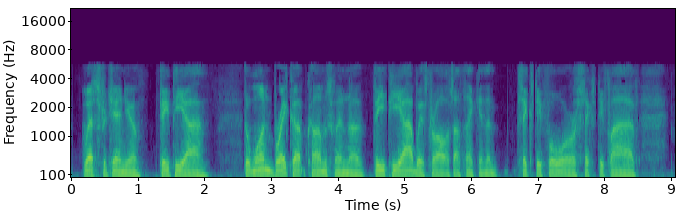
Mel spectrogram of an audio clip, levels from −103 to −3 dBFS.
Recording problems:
garbled, watery; badly; nothing above 5.5 kHz

